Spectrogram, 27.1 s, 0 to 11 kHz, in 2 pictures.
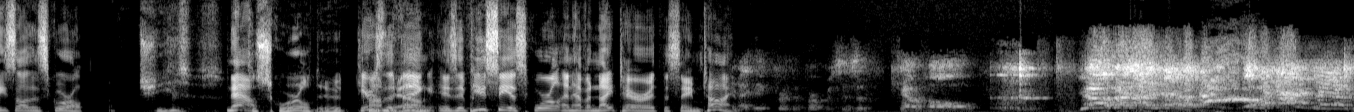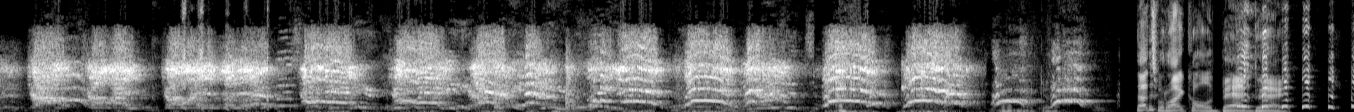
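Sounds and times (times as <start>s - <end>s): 
speech: 0.0s - 12.6s, 25.0s - 26.6s
laughter: 3.6s - 4.3s, 14.7s - 19.6s, 25.8s - 27.0s
person yelling and screaming: 3.7s - 4.3s, 10.8s - 24.5s.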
